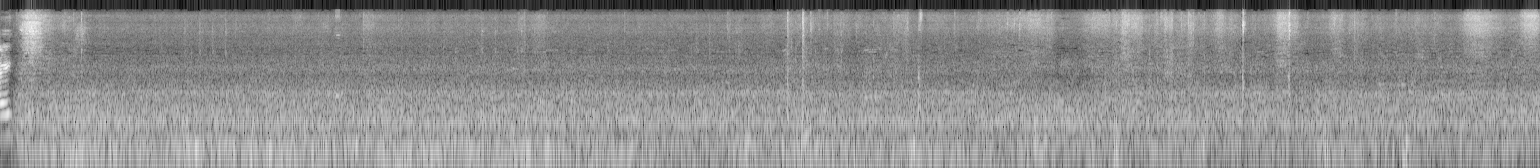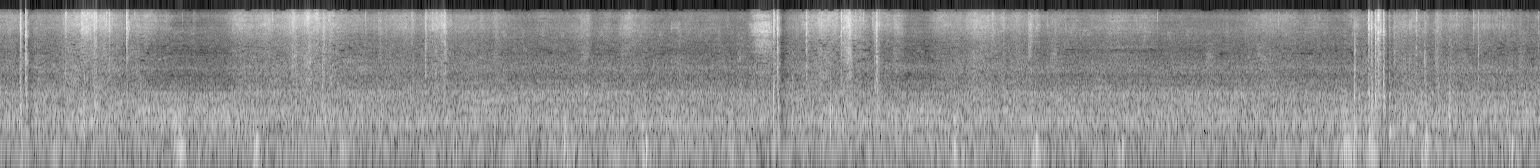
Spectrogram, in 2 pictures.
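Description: Steady in-cabin noise of a police patrol car driving through falling snow: a continuous hum of engine, road and heater blower, with occasional short rustles.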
